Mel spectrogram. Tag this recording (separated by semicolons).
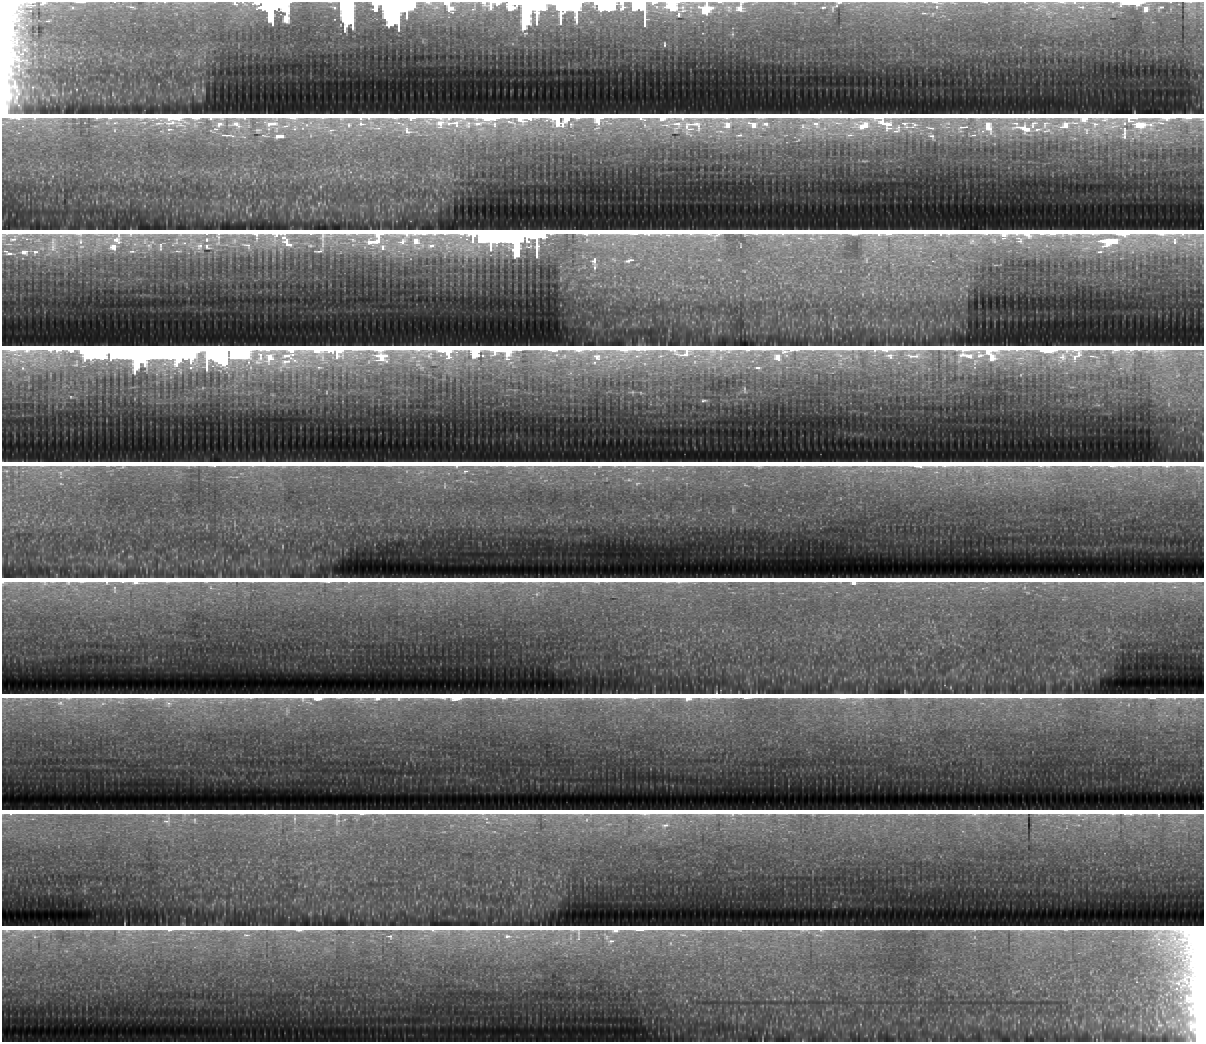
horn; ship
